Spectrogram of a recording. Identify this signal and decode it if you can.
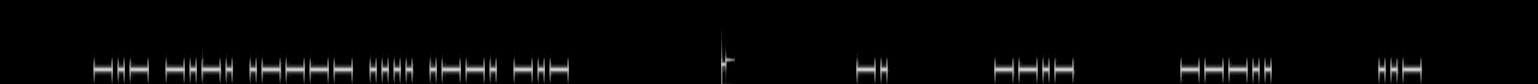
Morse code, heard as a keyed tone, about 20 wpm, spaced as for 12 wpm, 700 Hz. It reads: KC1HPK NQ8U
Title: USA Call Signs - 6x Character Spacing - 20wpm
